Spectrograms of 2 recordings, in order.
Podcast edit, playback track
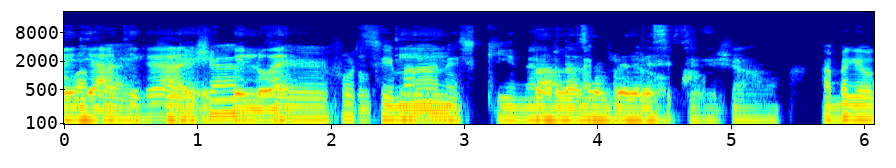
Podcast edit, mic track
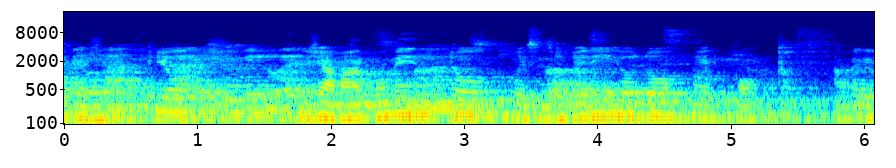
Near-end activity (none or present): present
